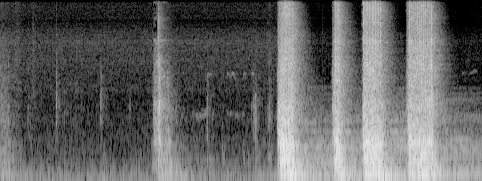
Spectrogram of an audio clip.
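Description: Cordless impact wrench hammering in short bursts on a mower-deck pulley bolt, loosening it to take the pulley off: one short burst about two seconds in, then four bursts in quick succession near the end.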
